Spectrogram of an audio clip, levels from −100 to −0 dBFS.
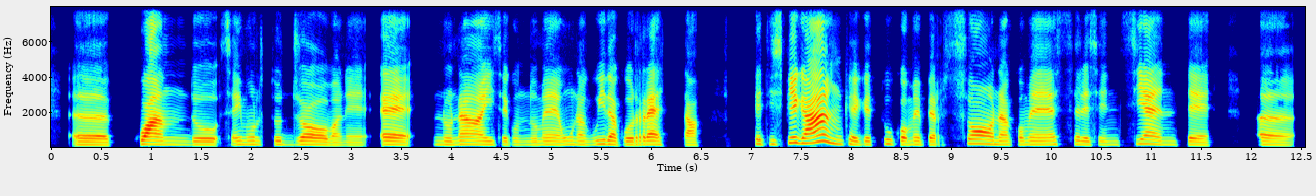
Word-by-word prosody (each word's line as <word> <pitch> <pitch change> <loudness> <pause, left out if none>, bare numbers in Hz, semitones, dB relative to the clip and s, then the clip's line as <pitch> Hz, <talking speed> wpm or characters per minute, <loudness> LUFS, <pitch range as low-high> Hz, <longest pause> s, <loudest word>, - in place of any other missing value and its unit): ehm, 165 -1 -1 0.2
quando 180 -5 +4
sei 180 +1 -8
molto 190 -2 -10
giovane 165 -4 -2
e 185 -3 +2 0.2
non 180 0 -9
hai 190 -2 +2
secondo 170 -1 -11
me 180 0 -3
una 180 +1 -7
guida 195 +2 -2
corretta 175 -2 -1 0.5
che 220 - -6
ti 210 -1 -13
spiega 265 +5 +4
anche 255 - +7
che 180 0 -7
tu 225 -1 -8
come 185 -1 -3
persona, 185 +2 0
come 185 0 -2
essere 195 -2 -7
senziente, 175 -1 -3 0.4
ehm 170 -4 -3
180 Hz, 120 wpm, -22 LUFS, 170-195 Hz, 0.5 s, anche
